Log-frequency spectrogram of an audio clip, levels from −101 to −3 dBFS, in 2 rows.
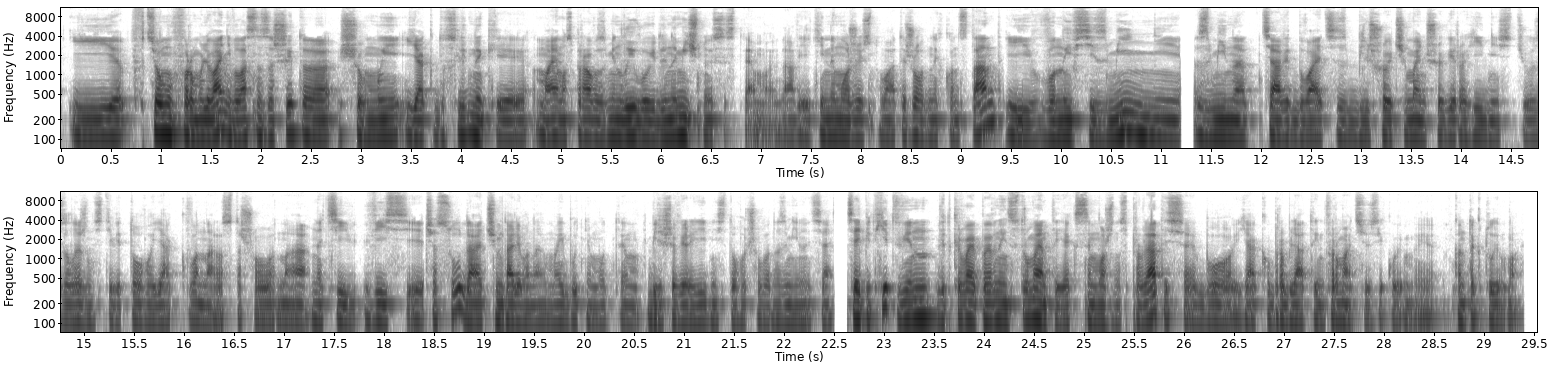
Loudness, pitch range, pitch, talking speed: -29 LUFS, 95-110 Hz, 100 Hz, 160 wpm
